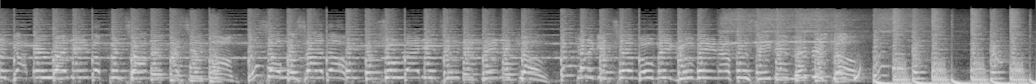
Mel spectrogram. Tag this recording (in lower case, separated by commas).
music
